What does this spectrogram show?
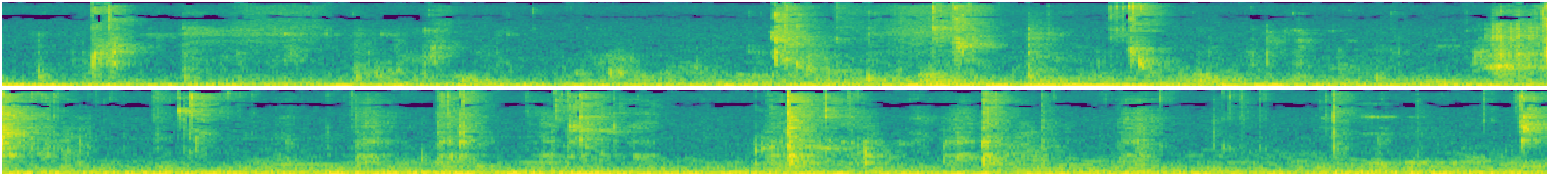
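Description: Close-miked chewing and biting of crispy fried food, with irregular crunches, a few of them louder.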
